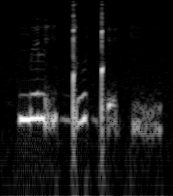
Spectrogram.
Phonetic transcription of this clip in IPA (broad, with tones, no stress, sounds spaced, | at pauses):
m ɨ˨ l ḭ˨ ɡ͡ǃ u˨ ǃʼ ḛ˨ k ḭ˨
